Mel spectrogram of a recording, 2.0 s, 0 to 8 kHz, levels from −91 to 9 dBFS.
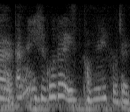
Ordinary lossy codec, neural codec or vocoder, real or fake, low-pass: none; codec, 44.1 kHz, 2.6 kbps, DAC; fake; 7.2 kHz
